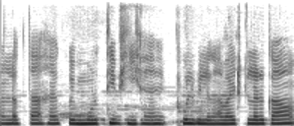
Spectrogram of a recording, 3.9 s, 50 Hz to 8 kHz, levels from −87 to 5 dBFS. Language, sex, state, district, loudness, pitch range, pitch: Hindi, female, Bihar, Araria, -16 LUFS, 225-240 Hz, 230 Hz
